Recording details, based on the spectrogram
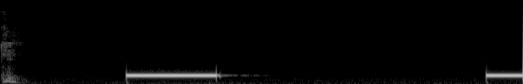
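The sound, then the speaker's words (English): An outgoing Skype call's ringing tone: a steady, loud electronic hum sounds for about a second, falls silent for over two seconds, then starts again. A brief noisy rustle comes first, and nobody speaks. “So that's why you hear things now. Usually there's not a ringing.”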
